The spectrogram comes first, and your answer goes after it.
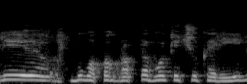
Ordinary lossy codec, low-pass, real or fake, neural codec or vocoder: MP3, 32 kbps; 7.2 kHz; fake; codec, 16 kHz, 4 kbps, FunCodec, trained on Chinese and English, 50 frames a second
